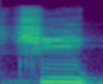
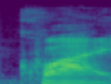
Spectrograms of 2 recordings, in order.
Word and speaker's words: Qi: into Nexus 4 that's Chi Qi not qu or Qui it's pronounced Chi we got to look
